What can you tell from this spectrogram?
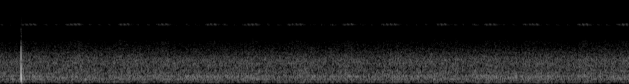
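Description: Faint, high-pitched insect chirping that pulses evenly about two to three times a second over a steady background hiss. A single sharp click sounds about a quarter second in.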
